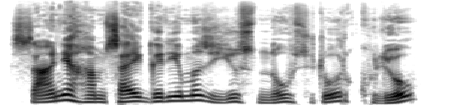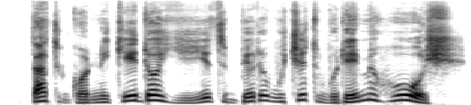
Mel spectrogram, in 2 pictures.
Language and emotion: Kashmiri, surprised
